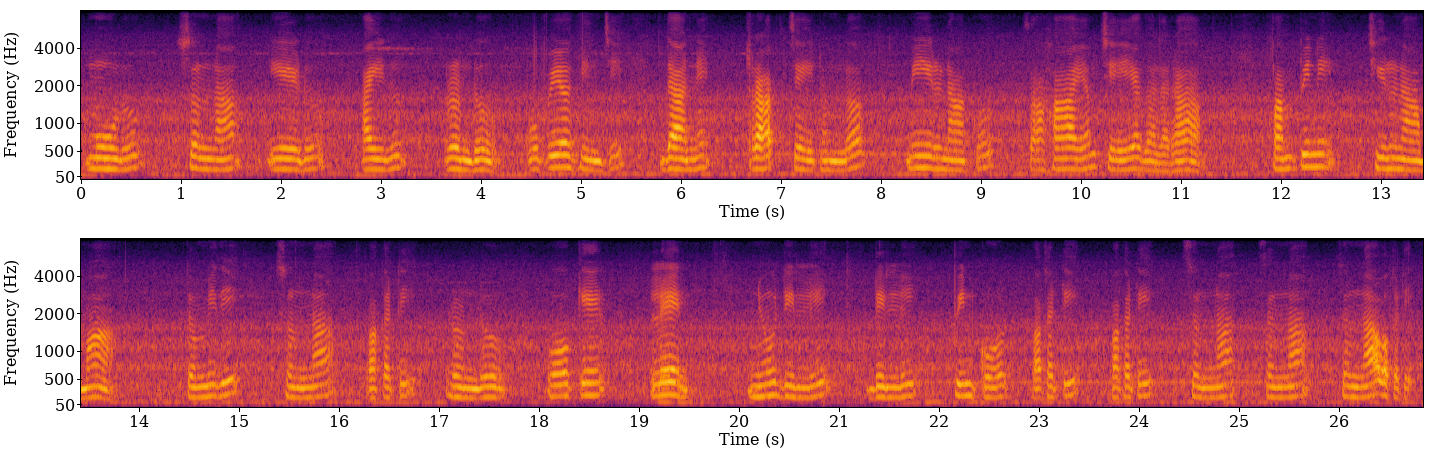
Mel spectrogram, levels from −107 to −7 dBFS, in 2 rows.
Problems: constant background noise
